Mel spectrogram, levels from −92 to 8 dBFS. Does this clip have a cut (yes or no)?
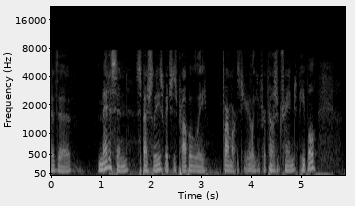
yes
